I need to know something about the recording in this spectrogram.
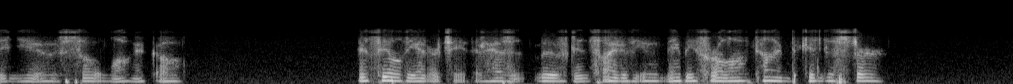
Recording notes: ACIM Daily Conference Call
